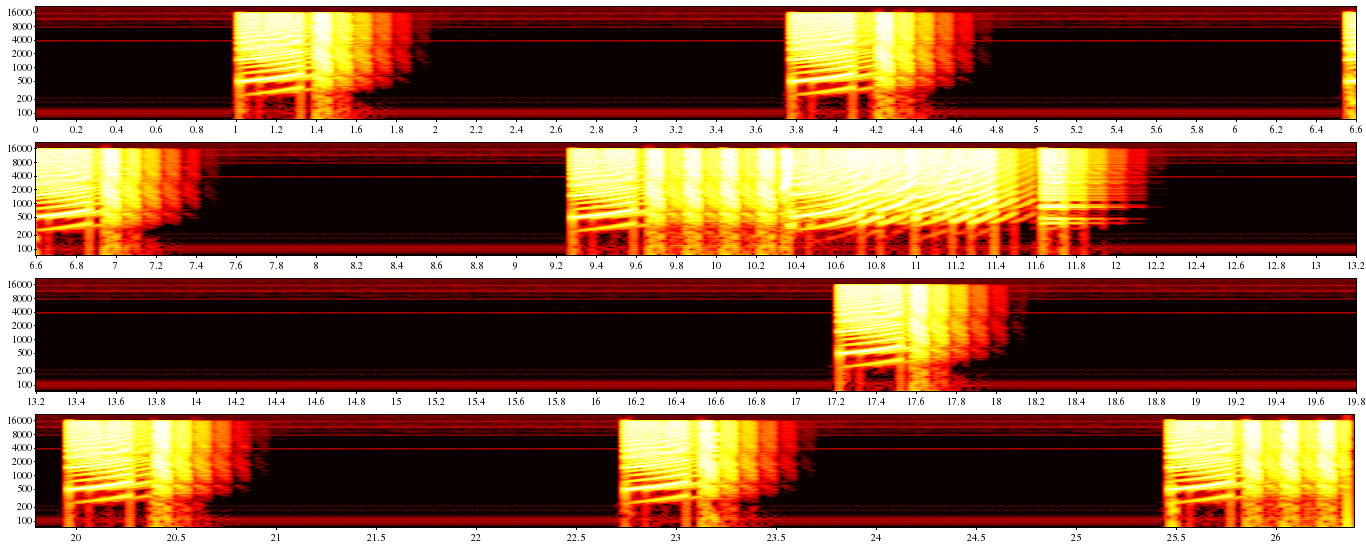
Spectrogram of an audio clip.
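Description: A short rising electronic chirp sounds again and again.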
